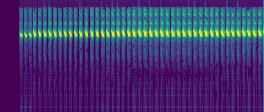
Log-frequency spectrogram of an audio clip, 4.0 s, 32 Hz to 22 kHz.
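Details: European Greenfinch song recorded in Spain in 2013, a steady rapid trill of identical bright notes, about eight per second, growing slightly louder and continuing without pause.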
